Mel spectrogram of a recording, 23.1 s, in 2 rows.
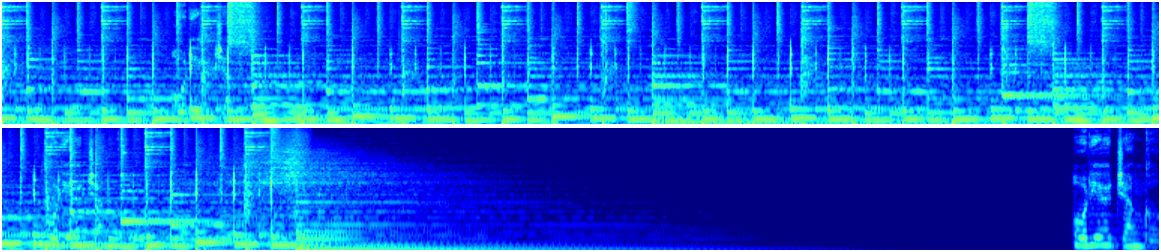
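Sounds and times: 
calm corporate motivational music: 0:00.0 - 0:18.4.

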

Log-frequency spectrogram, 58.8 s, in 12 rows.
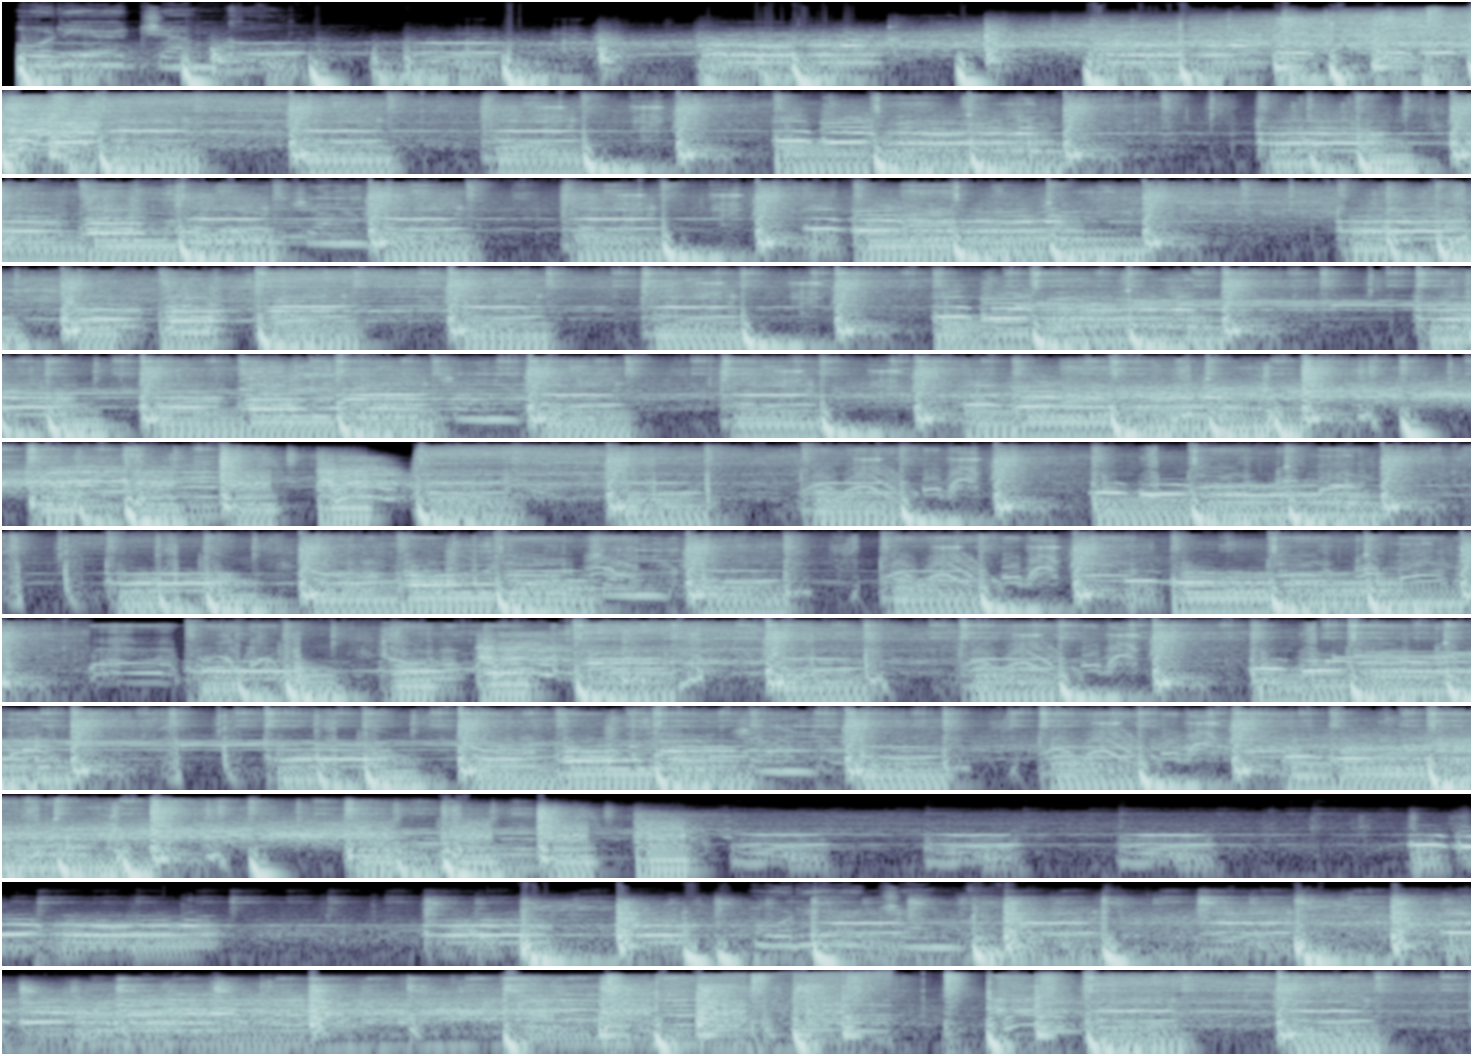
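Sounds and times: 
hip hop music: 0:00.1 - 0:58.7.

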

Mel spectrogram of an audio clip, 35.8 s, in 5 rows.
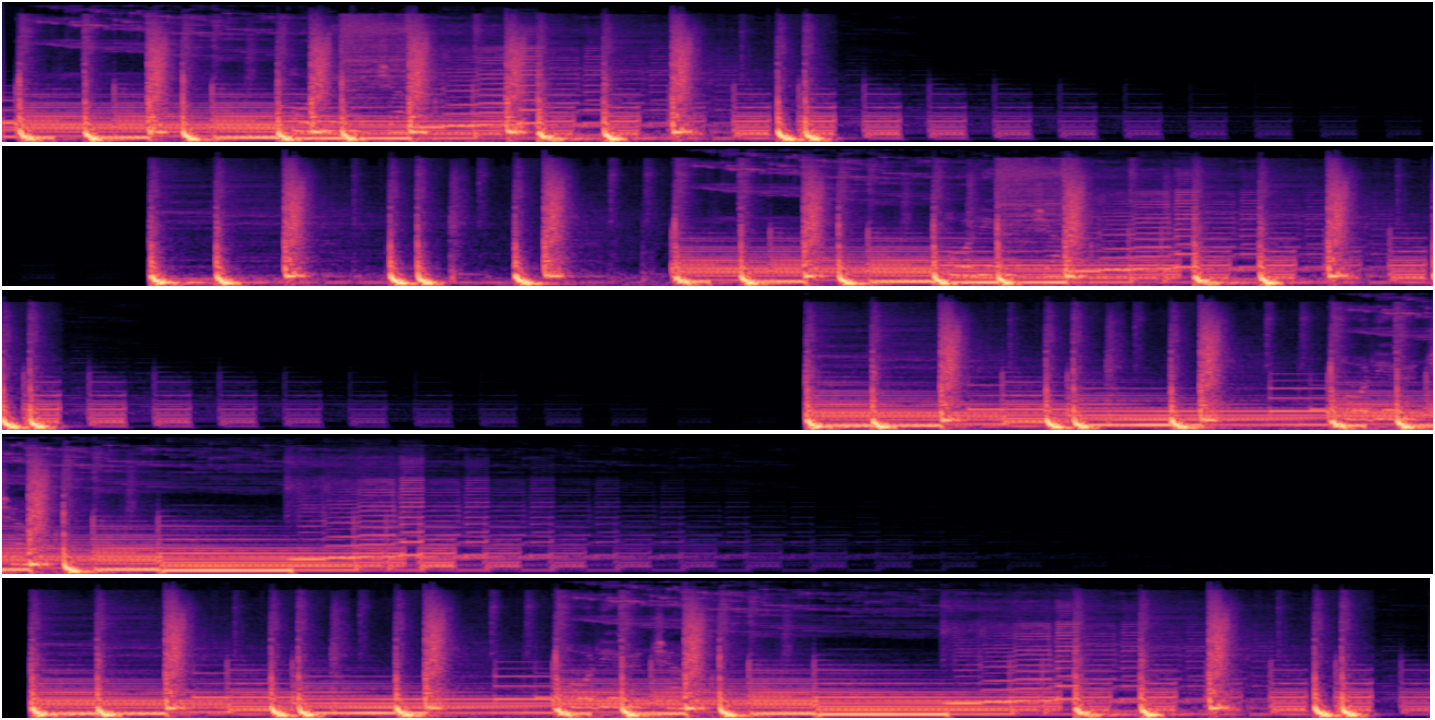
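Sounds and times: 
jazzy hip hop logo jingle: 0:00.1 - 0:04.2, 0:07.9 - 0:14.6, 0:18.3 - 0:24.2, 0:28.8 - 0:35.5.

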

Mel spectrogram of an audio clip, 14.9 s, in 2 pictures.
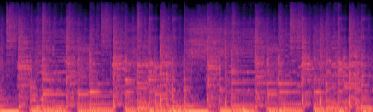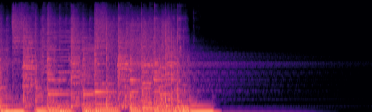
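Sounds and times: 
advertising funk music: 0:00.0 - 0:11.9.

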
